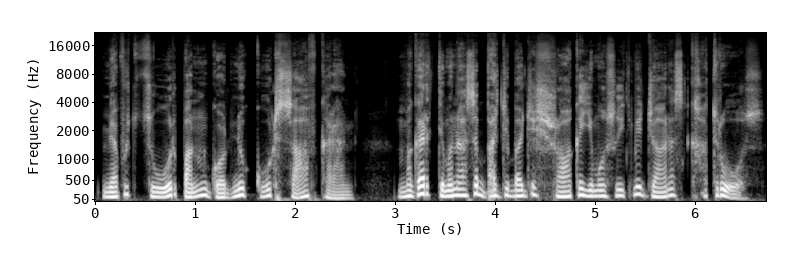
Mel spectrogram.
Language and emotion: Kashmiri, fearful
